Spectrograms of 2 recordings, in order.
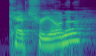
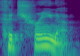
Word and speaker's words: Catriona: um don't overthink it catriona catriona no it's just Katrina oh yeah that o is silent I think dude transliterating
